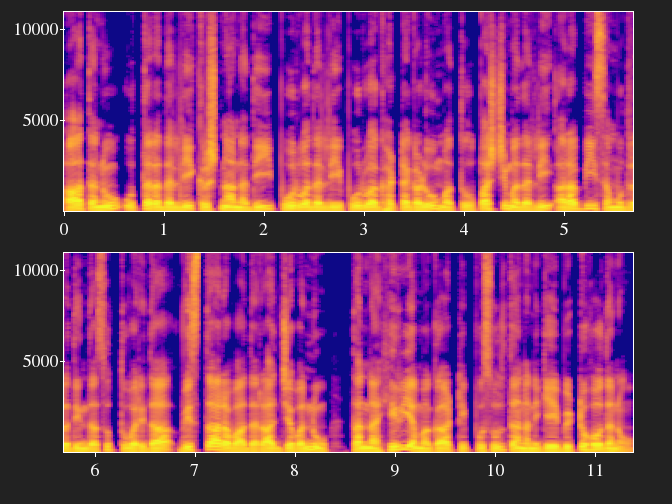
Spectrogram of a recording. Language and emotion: Kannada, neutral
